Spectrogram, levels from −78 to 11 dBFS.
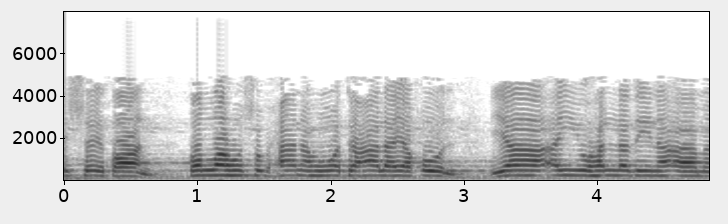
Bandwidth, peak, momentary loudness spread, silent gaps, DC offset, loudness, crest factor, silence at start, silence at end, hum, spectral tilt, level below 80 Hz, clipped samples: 5.2 kHz; 0 dBFS; 6 LU; none; under 0.1%; -14 LUFS; 14 dB; 0 s; 0 s; 50 Hz at -40 dBFS; -8 dB/octave; -48 dBFS; under 0.1%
